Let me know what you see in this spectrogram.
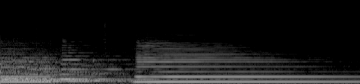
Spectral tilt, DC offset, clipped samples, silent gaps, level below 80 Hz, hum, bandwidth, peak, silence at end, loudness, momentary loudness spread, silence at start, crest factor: -10 dB/octave; under 0.1%; under 0.1%; none; -64 dBFS; none; 4.5 kHz; -18 dBFS; 0 s; -33 LUFS; 8 LU; 0 s; 14 dB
